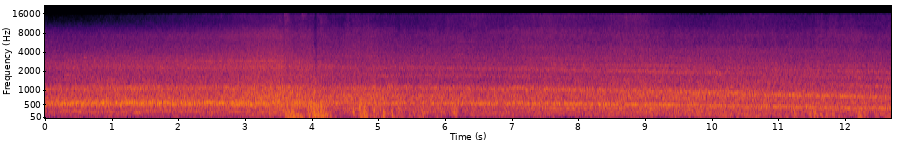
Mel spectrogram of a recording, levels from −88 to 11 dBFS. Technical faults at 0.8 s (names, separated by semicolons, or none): none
